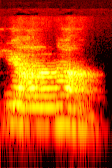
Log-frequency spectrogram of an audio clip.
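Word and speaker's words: jñāna: You know, in the Bhagavad-gita is saying jnana, sometimes. Yeah. So that is this nya. Yeah, okay. Jnana.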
